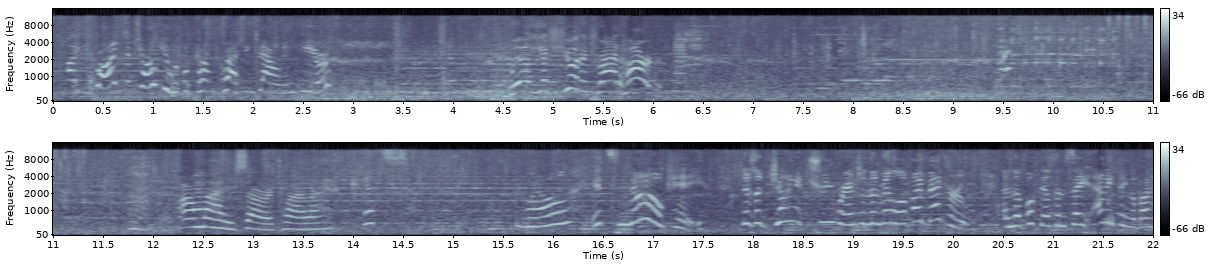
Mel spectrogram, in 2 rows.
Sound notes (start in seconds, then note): 6.4 wind whistling; 9.5 rattle!; 11.7 sighs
